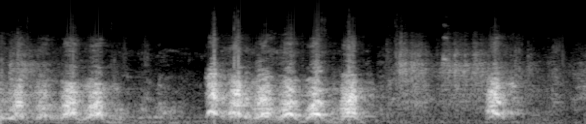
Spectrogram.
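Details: German Shepherd dog in a reactive barking fit directed at another dog; bursts of loud, harsh barks in quick clusters of three to five, with a pause mid-way, then a single later bark; voices nearby.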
